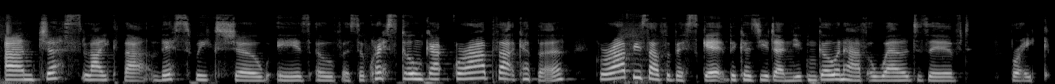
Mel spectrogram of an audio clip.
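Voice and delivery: upbeat show sign-off voice; podcast outro. Acted. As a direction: wrap up the episode like a host. Podcast sign-off over music.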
